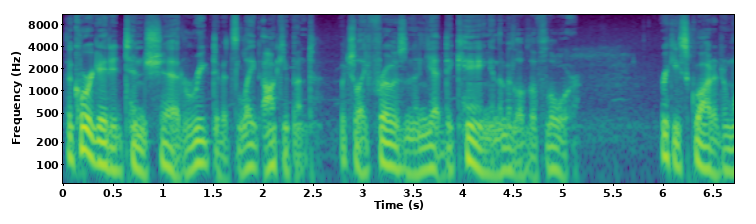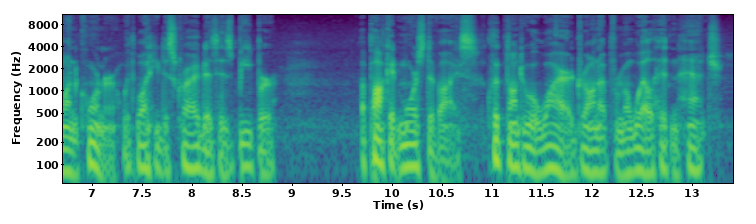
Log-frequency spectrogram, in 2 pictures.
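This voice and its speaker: A man narrates a radio drama from a script. His voice is low and deep, with a husky, breath-roughened grain. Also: moderate pace.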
